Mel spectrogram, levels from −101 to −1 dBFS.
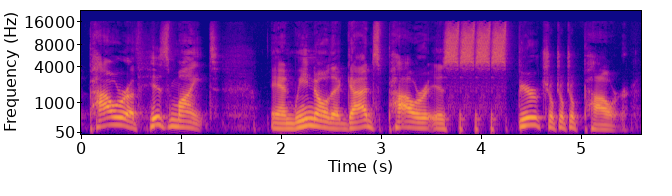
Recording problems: audio stuttering; at 3.5 s and at 4.5 s

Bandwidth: 16 kHz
